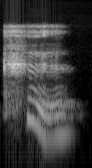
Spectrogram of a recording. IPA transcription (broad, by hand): k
